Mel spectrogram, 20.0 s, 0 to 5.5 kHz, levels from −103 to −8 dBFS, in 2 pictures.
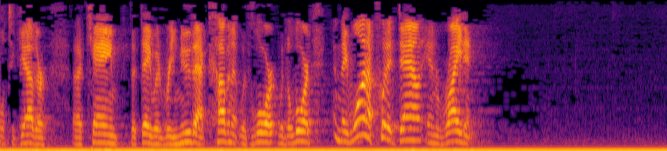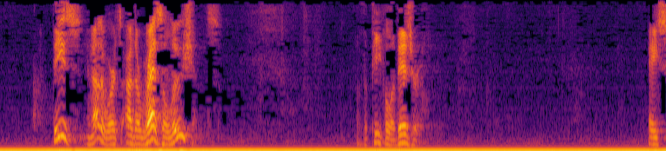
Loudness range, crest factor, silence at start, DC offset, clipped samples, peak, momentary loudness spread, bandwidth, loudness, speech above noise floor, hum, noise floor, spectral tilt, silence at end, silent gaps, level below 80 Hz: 9 LU; 26 dB; 0 s; 4%; under 0.1%; -6 dBFS; 15 LU; 5.4 kHz; -27 LUFS; 30 dB; none; -58 dBFS; -5.5 dB/octave; 0 s; none; -56 dBFS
